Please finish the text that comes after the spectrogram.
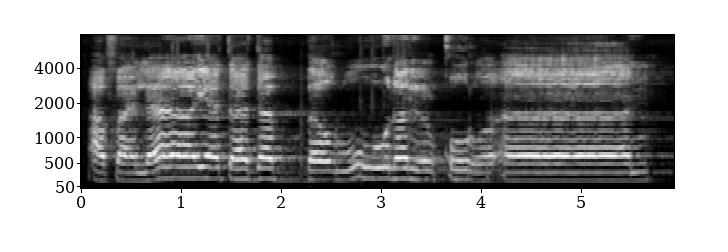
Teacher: یہاں پر وقف کی صورت میں مد عارض وقفی ہوگا، اور اس میں طول توسط قصر تینوں جائز ہوتا ہے۔ طول اولا ہوتا ہے، پھر توسط، پھر قصر کا مرتبہ ہوتا ہے۔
